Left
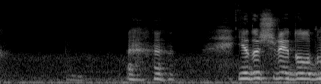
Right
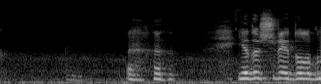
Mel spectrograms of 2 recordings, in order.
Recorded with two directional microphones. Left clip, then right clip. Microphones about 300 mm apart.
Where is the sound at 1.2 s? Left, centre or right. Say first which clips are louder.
Right 4 dB; centre.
